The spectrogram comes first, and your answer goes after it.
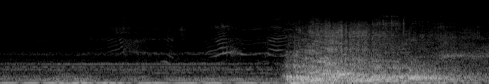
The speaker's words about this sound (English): A huge black wolf's head roars above him.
